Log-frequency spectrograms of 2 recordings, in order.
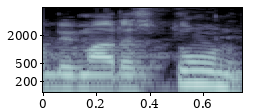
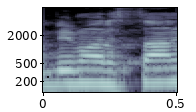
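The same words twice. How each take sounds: First: بیمارستون with the final aa rounded to oon; colloquial Persian vowel. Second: بیمارستان with a clear open aa at the end; standard Persian vowel. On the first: Teacher gives the colloquial form of hospital, spoken pronunciation. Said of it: "بیمارستان کو بیمارستون پڑھیں". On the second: Teacher gives the standard form of hospital, formal pronunciation. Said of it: "بیمارستان بھی بول سکتے ہیں". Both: Shown as a demonstration.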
